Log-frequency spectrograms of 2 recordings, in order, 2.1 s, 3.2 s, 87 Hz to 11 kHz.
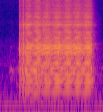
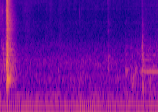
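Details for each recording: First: HP LaserJet 1018 printer at power-on: loud harsh grinding buzz for about 1.5 seconds from a gear jammed and not rotating, something stuck beneath it; toner cartridge removed to reach it. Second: HP LaserJet 1018 printer starts with a sharp click, then a quiet low hum and faint steady tone with no grinding, after a foreign object stuck in the gear area was removed.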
